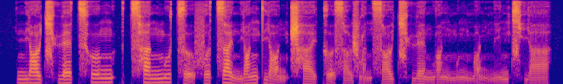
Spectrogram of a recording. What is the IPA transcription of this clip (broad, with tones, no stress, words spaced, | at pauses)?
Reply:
n̪jɑ˥ʊ̯t͡ɕʰɥɛ˥ t͡sʰʊ˥ŋ | t͡sʰa˥nmu˥ t͡sɤ̰˨˩fɤ˥˧ t͡sa˥˩ɪ̯n̪jɑ˥ŋt̪jɑ̰˨˩ŋʈ͡ʂʰa˧˥ɪ̯ kɤ̰˨˩sɑ˦ʊ̯ʂwa˩nsɑ˥ʊ̯ t͡ɕʰɥɛ˥˧n̪wɑ˥˧ŋmʊ˥˩ŋ mɑ̰˨˩ŋn̪i˥nt͡ɕʰjä˥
